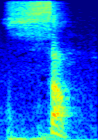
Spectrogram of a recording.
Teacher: So we are not pronouncing the T at the end.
